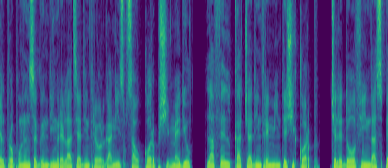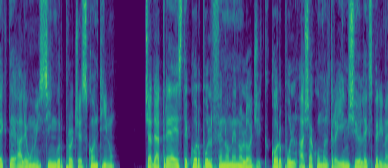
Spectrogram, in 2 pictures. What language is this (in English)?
Romanian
